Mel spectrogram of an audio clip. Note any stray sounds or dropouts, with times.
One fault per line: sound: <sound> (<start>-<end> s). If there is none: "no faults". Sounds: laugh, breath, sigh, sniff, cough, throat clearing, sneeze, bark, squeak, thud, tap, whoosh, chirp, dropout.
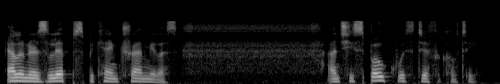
no faults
